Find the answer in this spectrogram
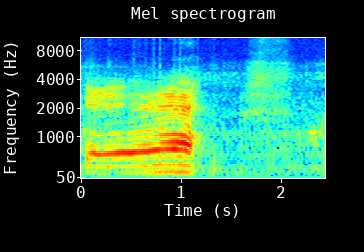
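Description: A cow mooing once, a single steady call lasting about a second.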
